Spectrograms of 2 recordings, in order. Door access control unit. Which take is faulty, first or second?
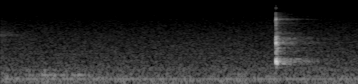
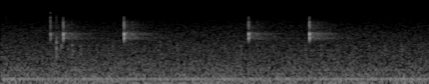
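second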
